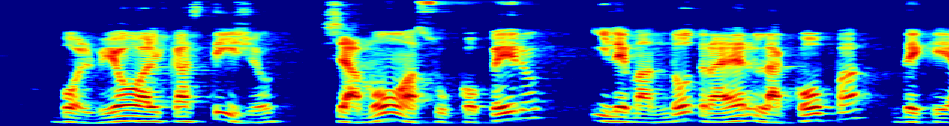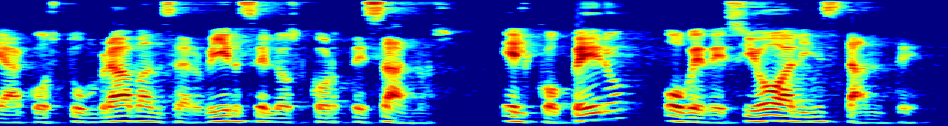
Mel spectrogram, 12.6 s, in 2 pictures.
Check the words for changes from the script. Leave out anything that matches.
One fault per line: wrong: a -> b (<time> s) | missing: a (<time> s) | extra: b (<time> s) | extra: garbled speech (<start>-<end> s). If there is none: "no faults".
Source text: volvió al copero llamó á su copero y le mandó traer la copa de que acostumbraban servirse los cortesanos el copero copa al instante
wrong: copero -> castillo (1.1 s)
wrong: copa -> obedeció (10.7 s)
